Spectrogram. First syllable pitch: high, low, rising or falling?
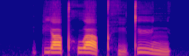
high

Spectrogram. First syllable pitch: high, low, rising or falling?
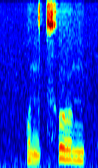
low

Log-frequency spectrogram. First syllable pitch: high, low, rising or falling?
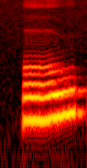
rising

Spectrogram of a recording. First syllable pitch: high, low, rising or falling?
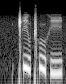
falling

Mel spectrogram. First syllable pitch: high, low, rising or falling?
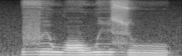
high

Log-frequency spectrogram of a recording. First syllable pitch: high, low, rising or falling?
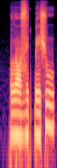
low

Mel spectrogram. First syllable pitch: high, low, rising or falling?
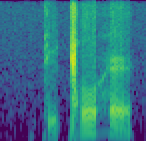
low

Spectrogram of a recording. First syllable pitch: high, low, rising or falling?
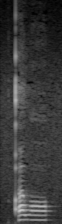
high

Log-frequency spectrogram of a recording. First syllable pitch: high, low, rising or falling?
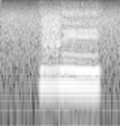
high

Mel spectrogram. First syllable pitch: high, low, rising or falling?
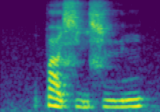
falling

